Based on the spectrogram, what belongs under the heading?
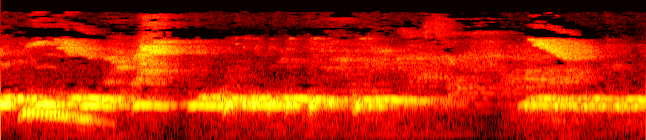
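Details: Zebra dove, local strain, singing to get other doves calling: a steady purring trill with one low coo sliding downward near the start, a short gap, then the trill resumes.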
